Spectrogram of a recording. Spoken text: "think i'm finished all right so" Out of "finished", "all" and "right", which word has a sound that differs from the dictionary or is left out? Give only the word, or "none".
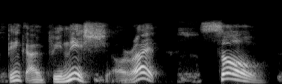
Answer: finished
